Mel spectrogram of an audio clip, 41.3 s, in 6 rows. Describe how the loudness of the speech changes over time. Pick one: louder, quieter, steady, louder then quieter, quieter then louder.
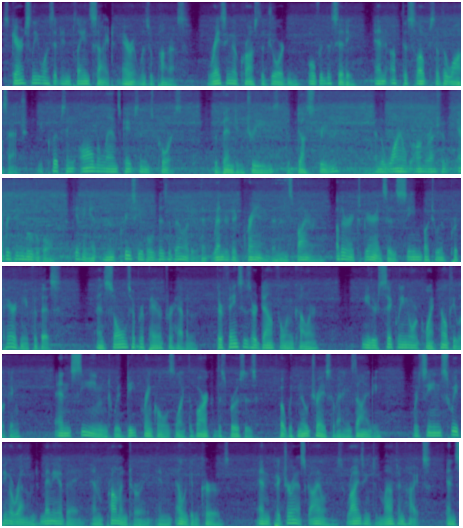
steady.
